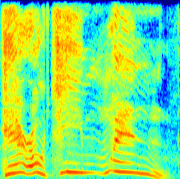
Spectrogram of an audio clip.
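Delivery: very high, slow, drawn-out hero announcer; All Might announcement. Retold or imitated. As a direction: stretch it out like a booming hero. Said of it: "All Might would be like".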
